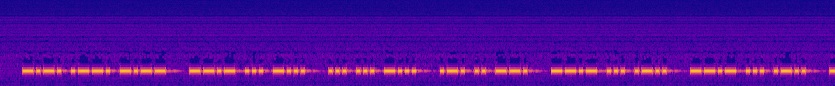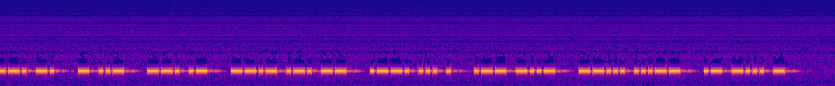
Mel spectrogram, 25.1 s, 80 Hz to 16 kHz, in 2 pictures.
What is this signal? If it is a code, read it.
Morse code, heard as a keyed tone, machine-sent, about 23 wpm, 730 Hz, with room echo. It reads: CPY QSB SSB RIG QSL QSL GN TU GA QRM PSE WX 73 ABT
